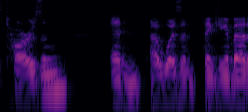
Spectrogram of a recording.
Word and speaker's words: Tarzan: Sometimes In the same way it's also Tarzan and not Tarzan. Oh is it really Tarzan? It's Tarzan, but I don't like that.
